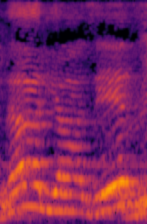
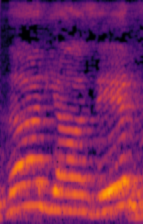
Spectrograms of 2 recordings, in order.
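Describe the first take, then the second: The two takes are said the same way.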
